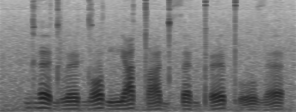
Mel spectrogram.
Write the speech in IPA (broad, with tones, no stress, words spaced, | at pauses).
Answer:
ɡʱɜ˥˨dβœ˧dɔ˧˥˧dne˧˥˧ tˤu˩˧˩d θɐ˧dpʼœ˧˥˧ pʼo˩˧˩ðɐ˧˥˧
